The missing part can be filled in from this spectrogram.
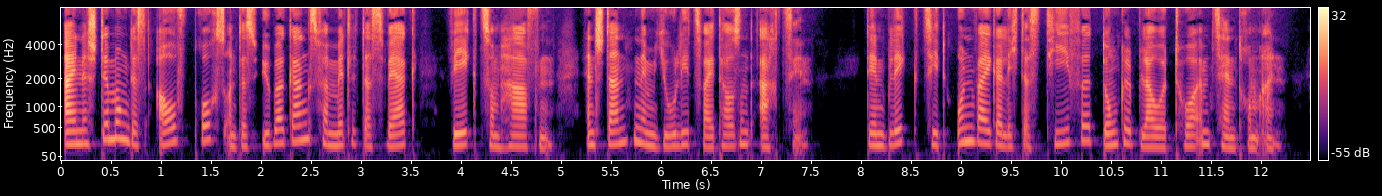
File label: voice audio guide; weg zum hafen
